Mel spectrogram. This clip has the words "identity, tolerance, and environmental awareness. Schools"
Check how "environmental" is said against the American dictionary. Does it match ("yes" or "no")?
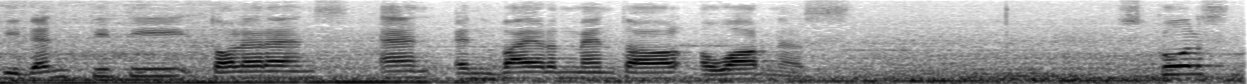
yes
